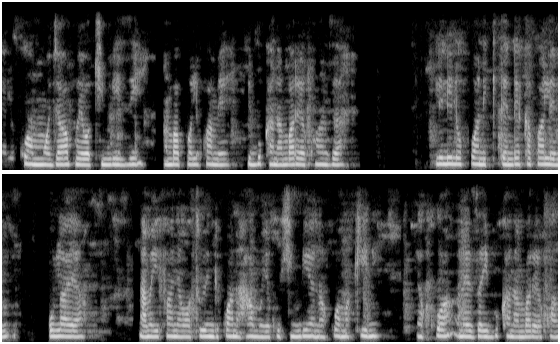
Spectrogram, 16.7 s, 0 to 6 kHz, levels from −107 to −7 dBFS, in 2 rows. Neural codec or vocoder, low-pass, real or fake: vocoder, 44.1 kHz, 128 mel bands every 512 samples, BigVGAN v2; 5.4 kHz; fake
